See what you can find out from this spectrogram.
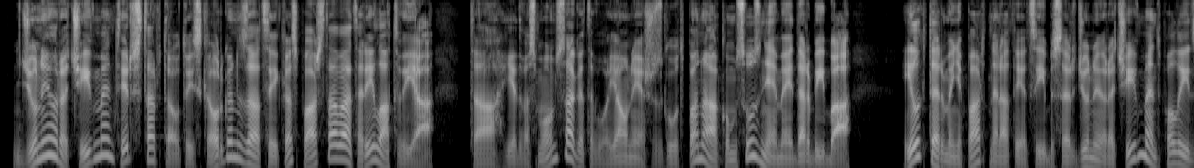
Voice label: Letonca Erkek, seslendirme; erkek sesler

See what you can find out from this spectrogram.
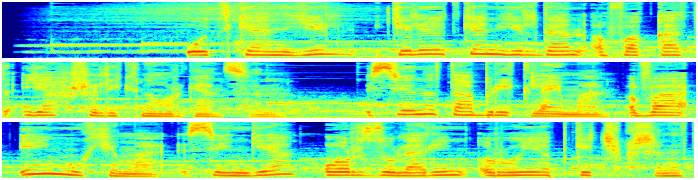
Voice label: Ozbekce Kadin, seslendirme; kadin sesler

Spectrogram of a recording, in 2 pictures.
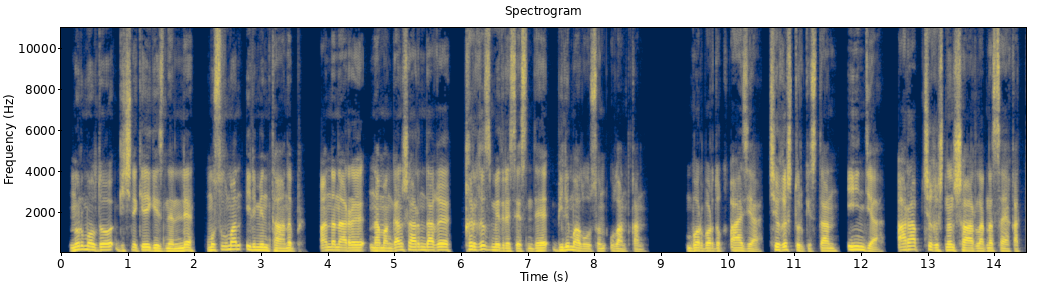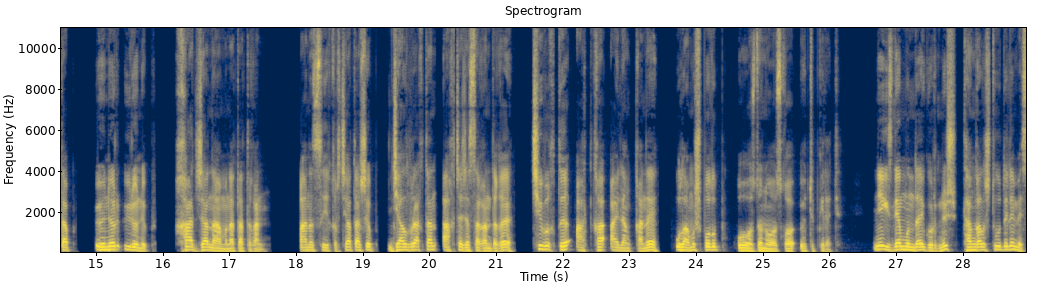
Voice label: Kirgizca Erkek

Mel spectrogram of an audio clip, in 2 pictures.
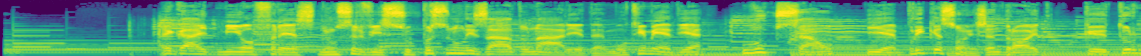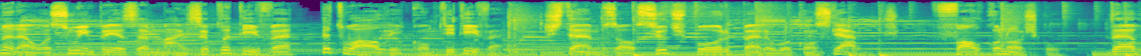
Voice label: Portekizce Erkek Portekiz; portekizce seslendirme; erkek sesler

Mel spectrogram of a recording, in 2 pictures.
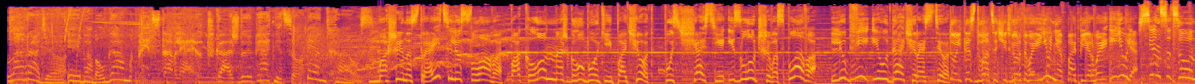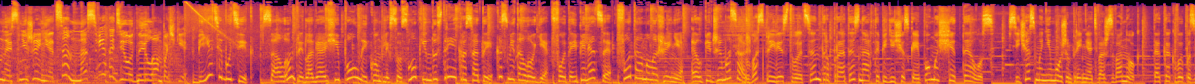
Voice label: Ukraynaca Kadin, seslendirme; kadin sesler

